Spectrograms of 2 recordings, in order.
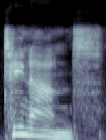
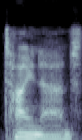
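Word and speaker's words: Tŷ Nant: Steve, says Dawn in Welsh Wales, the Welsh water in the blue bottle is pronounced Tynant, not Tynant.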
